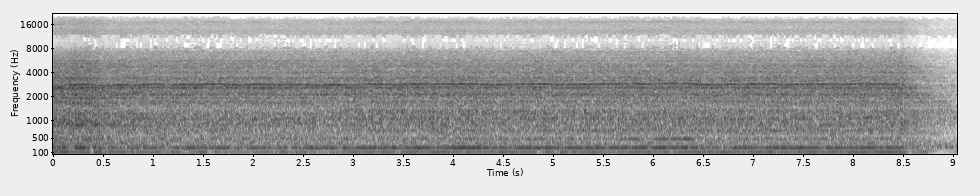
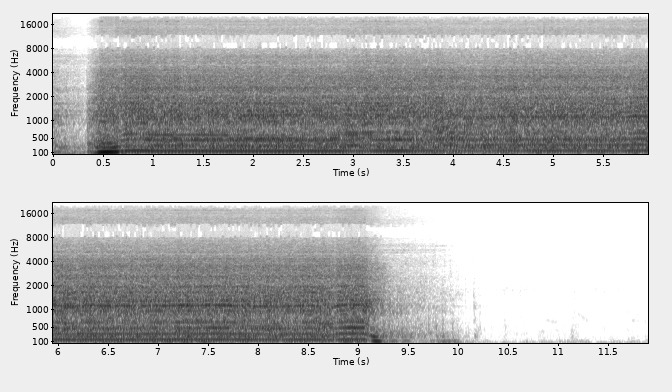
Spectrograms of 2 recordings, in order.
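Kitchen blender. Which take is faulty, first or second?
second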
